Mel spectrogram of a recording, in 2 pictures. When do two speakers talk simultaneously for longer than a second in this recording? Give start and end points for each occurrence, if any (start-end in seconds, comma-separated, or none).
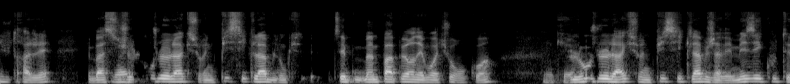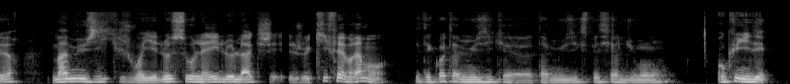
none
